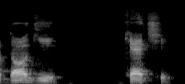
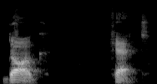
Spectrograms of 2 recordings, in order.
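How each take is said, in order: First: "dog, cat" with an added i at each end; Portuguese-style mispronunciation. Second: "Dog, cat" ending cleanly on the consonants; crisp final consonants on "Dog, cat"; correct English pronunciation. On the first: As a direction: say "dog, cat" as doggy, catchy. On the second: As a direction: say "Dog, cat" with no vowel after g or t. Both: Shown as a demonstration. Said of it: "Não é assim que fala em inglês".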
